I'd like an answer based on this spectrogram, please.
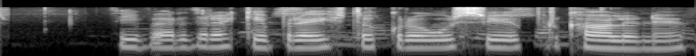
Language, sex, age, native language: Icelandic, female, 11, Icelandic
